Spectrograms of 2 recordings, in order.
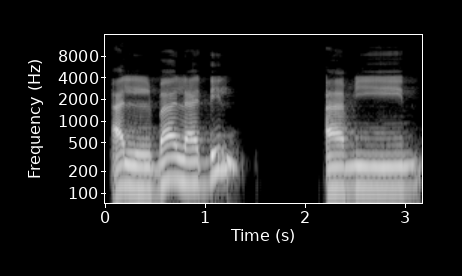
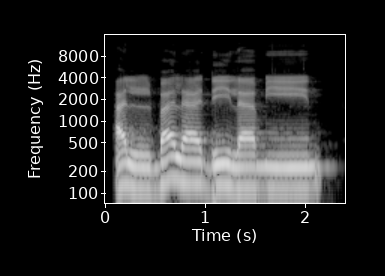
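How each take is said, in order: First: A brief stop comes before the final word. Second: The final word joins smoothly onto the previous sound. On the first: "Kalau dia baca saktah" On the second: "kalau naqal"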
